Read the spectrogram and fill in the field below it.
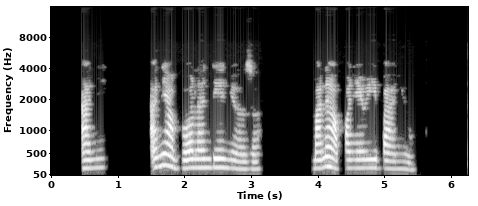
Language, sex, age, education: Igbo, female, 15-29, tertiary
